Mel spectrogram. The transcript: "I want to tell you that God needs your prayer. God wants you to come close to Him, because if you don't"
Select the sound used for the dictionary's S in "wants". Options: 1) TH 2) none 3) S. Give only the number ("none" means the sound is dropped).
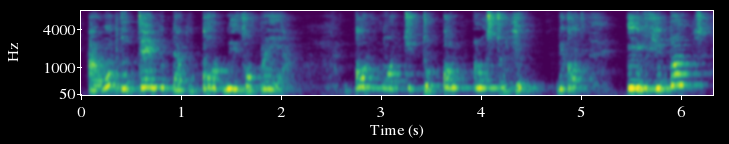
2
